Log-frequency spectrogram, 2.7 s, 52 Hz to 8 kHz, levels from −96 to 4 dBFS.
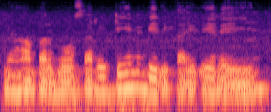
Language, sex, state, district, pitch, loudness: Hindi, male, Haryana, Charkhi Dadri, 135 Hz, -16 LUFS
